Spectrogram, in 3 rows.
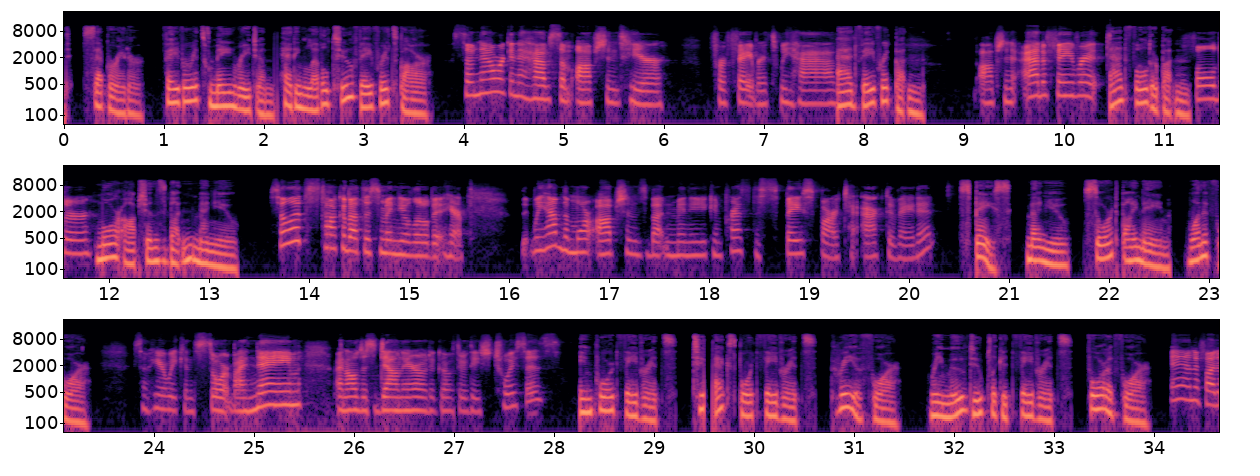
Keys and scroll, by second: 17.9 space, 21.0 space.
